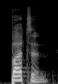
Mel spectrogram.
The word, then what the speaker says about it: button: It's just the right way to say a double T.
